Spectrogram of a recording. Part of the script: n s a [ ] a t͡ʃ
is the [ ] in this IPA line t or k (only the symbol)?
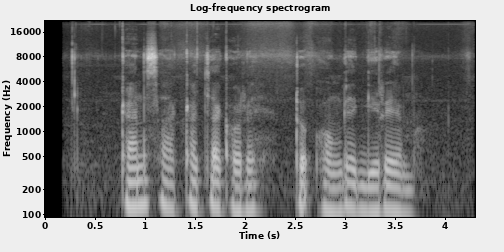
k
